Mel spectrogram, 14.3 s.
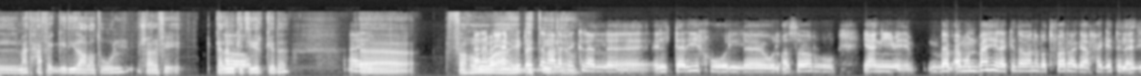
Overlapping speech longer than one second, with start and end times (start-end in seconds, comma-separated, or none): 5.9-7.2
